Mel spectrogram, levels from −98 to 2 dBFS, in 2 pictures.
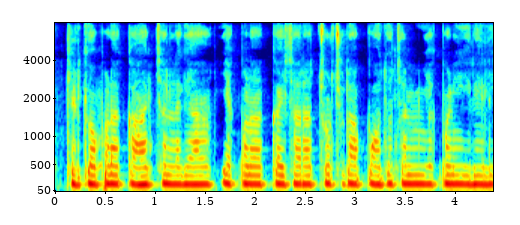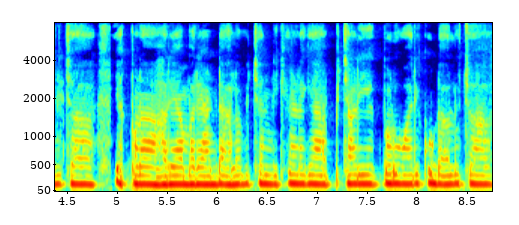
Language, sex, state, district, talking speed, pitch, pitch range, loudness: Hindi, male, Uttarakhand, Uttarkashi, 220 wpm, 155 Hz, 150-160 Hz, -14 LUFS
